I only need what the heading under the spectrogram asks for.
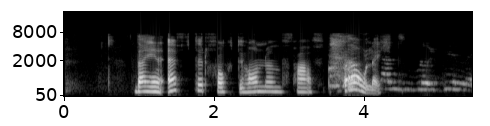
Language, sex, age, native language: Icelandic, female, 30-39, Polish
